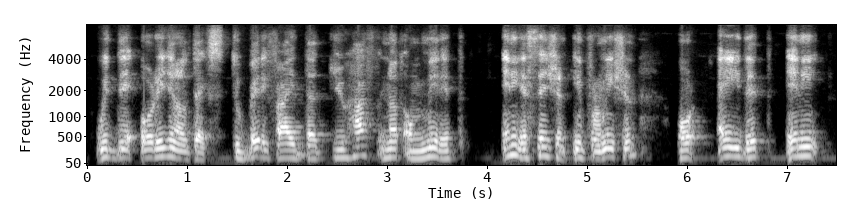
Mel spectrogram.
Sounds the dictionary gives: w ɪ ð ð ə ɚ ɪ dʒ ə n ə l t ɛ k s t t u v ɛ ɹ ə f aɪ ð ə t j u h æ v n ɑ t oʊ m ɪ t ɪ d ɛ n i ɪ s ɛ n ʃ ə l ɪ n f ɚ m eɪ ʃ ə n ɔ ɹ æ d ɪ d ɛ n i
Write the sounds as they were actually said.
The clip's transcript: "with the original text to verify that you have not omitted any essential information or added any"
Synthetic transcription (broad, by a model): w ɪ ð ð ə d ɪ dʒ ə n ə l t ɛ k s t t u v ɛ ɹ ə f aɪ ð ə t j u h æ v n ɑ t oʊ m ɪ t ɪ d ɛ n i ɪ s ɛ n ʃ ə n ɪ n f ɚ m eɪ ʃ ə n ɔ ɹ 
